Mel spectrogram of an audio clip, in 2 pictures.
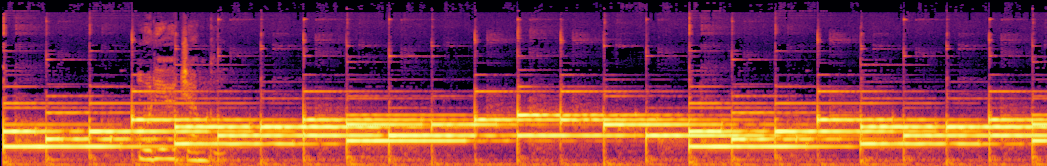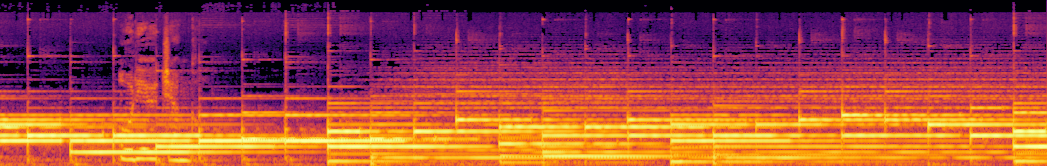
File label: sweet and sad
